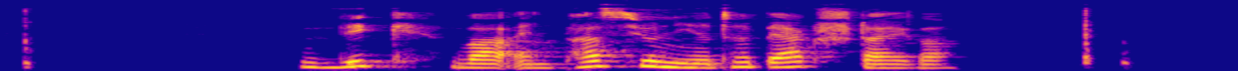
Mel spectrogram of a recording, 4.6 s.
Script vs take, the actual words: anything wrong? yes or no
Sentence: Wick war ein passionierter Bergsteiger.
no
